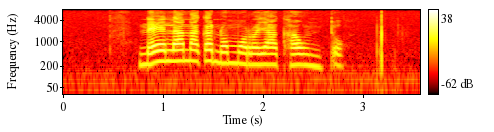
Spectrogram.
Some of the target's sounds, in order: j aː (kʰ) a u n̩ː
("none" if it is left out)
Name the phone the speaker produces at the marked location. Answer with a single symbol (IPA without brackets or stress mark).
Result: kʰ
